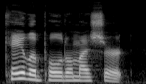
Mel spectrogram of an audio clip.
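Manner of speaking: plain reading voice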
